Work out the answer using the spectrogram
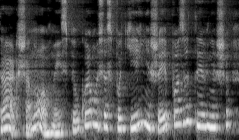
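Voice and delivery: very high, unsure, tentative, hesitant voice. One of the fox girlfriends tries to calm a conflict before a crowd, hesitant suggestion. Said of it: "невпевнено запропонувала".

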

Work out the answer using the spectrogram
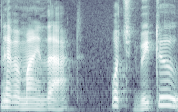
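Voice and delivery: high, insistent, demanding voice. Morris Hope answers Adeline Hope's question, demanding. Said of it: "demanded Morris Hope".

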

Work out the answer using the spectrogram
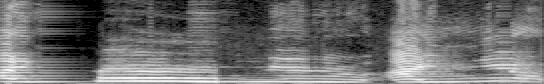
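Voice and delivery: high-pitched, teary mock crying wail.

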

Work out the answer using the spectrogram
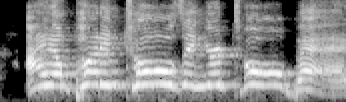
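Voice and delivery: acted shrill scream, very high and loud. Retelling a reply to a tween daughter: retelling own past scream. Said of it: "And I screamed back".

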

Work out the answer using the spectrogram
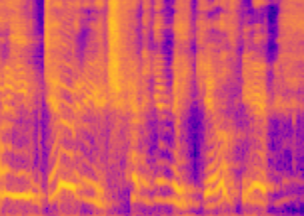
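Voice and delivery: high, loud, exasperated yell.

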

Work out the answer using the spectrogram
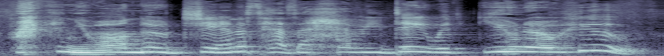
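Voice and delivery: loud, projected whisper. A girl on the school bus tells the other kids, in a loud whisper. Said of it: "Then in a loud whisper".

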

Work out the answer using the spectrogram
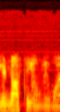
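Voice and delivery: plain

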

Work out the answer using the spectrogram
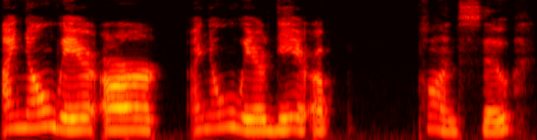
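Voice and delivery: plain reading voice

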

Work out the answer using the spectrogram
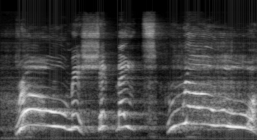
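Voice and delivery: long, very high, very slow hollered yell. Narrator reading a one-armed man yelling to his shipmates: yelling. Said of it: "Yelled One-Armed Jake".

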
